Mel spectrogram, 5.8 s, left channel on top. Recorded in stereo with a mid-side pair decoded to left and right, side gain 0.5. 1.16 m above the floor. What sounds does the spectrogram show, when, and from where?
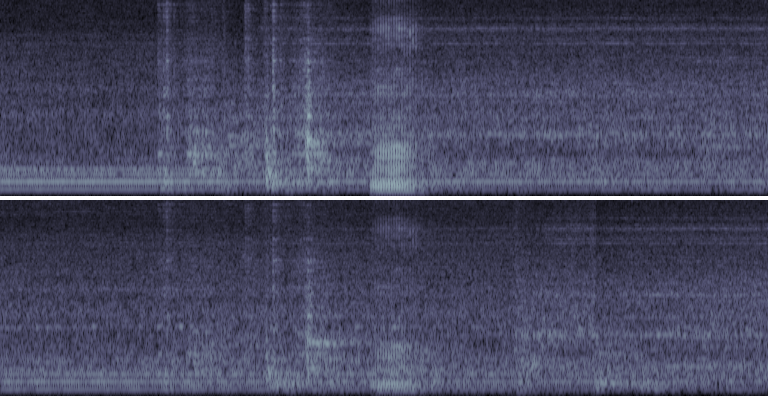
1.2 s sawing: 50° left, 1.4 m
2.8 s a squeak: 50° left, 0.7 m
